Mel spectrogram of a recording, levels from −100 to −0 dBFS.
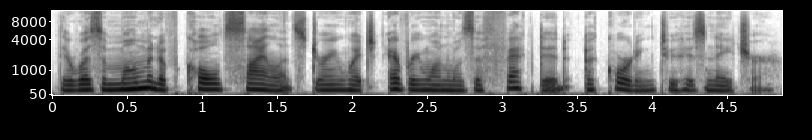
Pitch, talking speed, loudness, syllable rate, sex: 175 Hz, 195 wpm, -16 LUFS, 6.5 syllables/s, female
